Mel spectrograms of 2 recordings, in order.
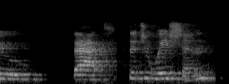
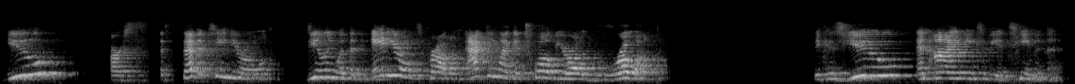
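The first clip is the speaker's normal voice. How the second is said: stern, firm mom voice, louder; mother telling her daughter to grow up, harsh and stern; harsh scolding; 2 semitones higher, 7 dB louder than usual. Retold or imitated. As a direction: scold a teenager who needs to grow up. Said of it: "I say it a little more harsh than my mom does".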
